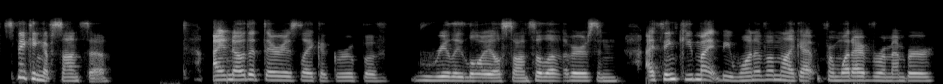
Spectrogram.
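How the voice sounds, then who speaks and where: A woman's voice: on the low side, moderate pace, a bit bright. A woman co-hosting a casual discussion in an informal, conversational way, often saying "like". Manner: informal, peppers speech with "like". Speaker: podcast co-host. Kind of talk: casual chat.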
